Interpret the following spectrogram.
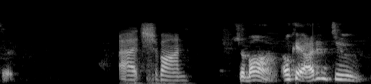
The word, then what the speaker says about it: Siobhan: How do I pronounce it? Siobhan.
